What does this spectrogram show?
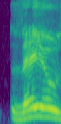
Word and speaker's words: Leo: Szilard, and Leo, not Leo. Leo is how he said it.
